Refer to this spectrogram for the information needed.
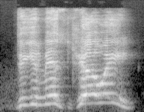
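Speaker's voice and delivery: mock shrill yell, very high pitch. Retelling a stranger yelling at him from twenty feet away: retelling a yell. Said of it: "And then he just yells".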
